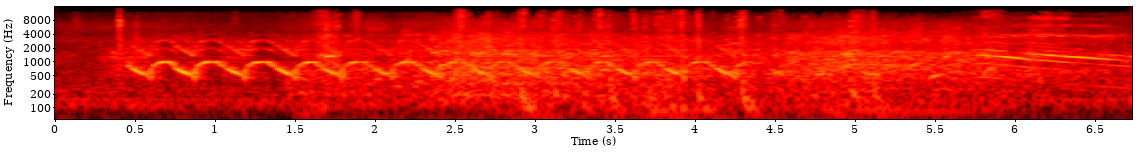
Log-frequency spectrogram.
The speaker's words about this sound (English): We don't need the siren right now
